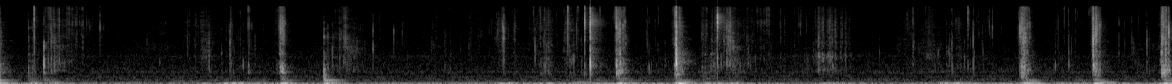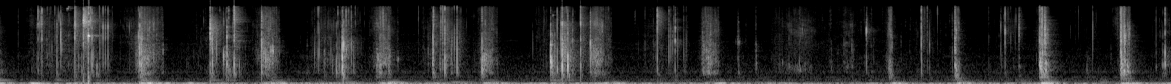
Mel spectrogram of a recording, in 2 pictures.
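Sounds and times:
crunchy slime poked, pressed and stretched, crackling: 0.0s - 23.4s.

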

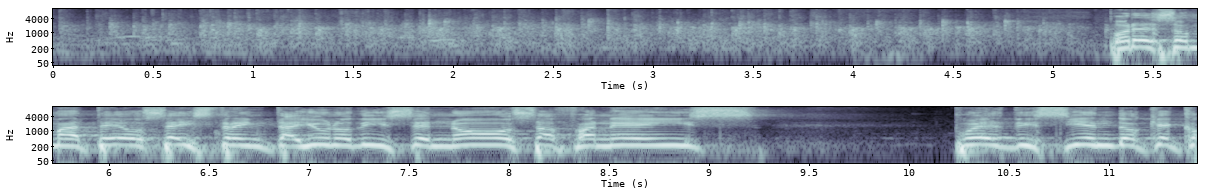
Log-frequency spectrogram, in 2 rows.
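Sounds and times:
crowd applauding in an indoor space: 0.0s - 5.7s
speech: 5.3s - 9.3s, 10.3s - 11.4s.

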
